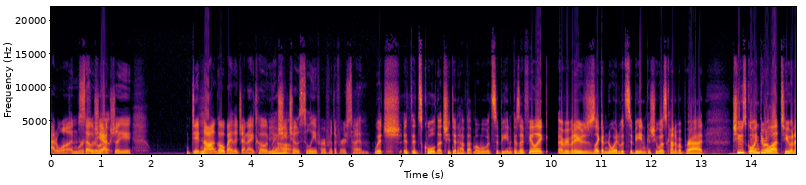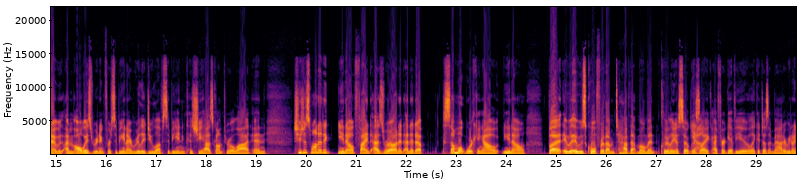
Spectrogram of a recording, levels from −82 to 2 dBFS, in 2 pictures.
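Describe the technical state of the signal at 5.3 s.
At 5.3 s the speech carries hard clipping, as it does through the whole clip. The signal was driven about 6 dB past what one stage could handle. That stage cut the loudest peaks off flat. Well under one percent of samples were affected, so only the peaks are hit. The flattened tops add harmonics high in the spectrum. You hear them as crackle on the loudest moments of the speech.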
